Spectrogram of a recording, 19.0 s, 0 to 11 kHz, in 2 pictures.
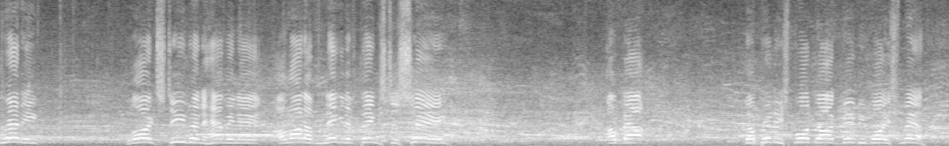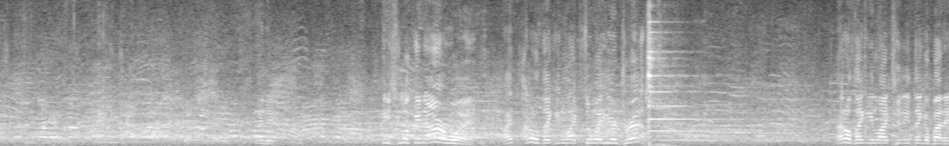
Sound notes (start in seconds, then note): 9.2 crowd chatter; 15.9 bell ringing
